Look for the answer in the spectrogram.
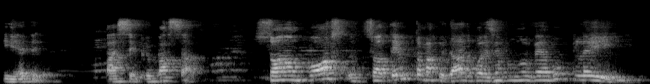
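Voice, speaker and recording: A man's voice: high voice, expressive, normal speed. A man, an English teacher, explaining grammar in an online class, asking questions and answering them himself. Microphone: computer mic on video call. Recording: roomy video call audio.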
